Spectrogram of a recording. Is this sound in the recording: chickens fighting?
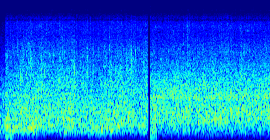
no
